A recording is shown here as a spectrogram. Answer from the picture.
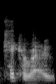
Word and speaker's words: Cicero: Cicero would not have Cicero would have pronounced his name kikaro because all C's and Latin were hard and in fact if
